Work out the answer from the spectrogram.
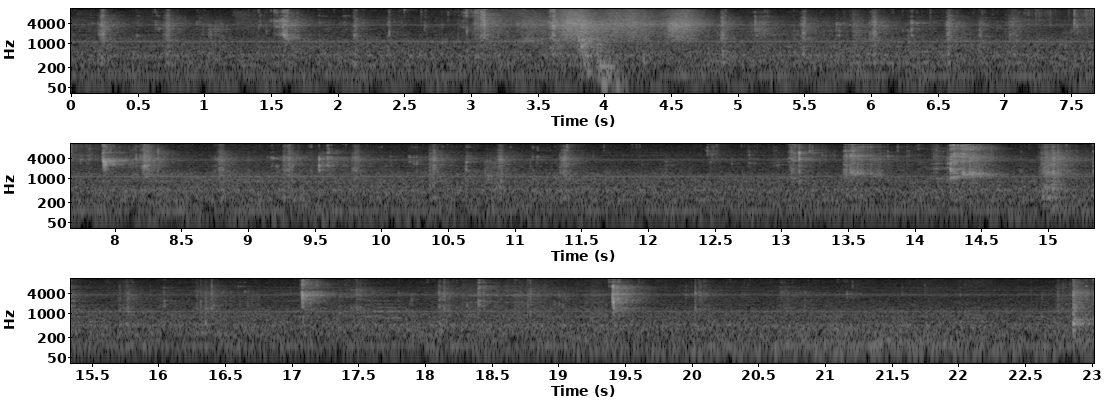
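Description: Close-up chewing and crunching of food, including raw cucumber, with scattered crisp bites and mouth clicks; the loudest crunch comes about four seconds in.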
